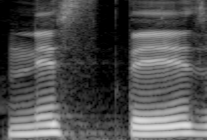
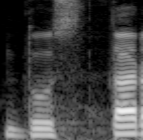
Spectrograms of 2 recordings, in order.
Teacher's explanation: तो दोस्तों यहां पर क्या है, विसर्ग के बाद अगर त आ रहा है तो विसर्ग किस में परिवर्तित होगा दोस्तों? विसर्ग आधे दंती स में परिवर्तित होगा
